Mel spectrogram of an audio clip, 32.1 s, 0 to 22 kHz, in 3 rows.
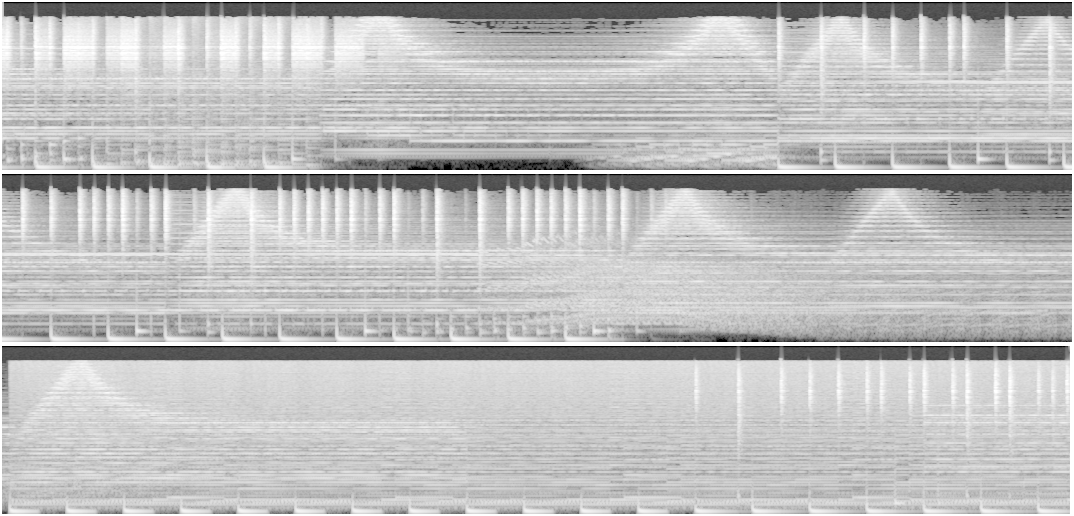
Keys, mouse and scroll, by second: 1.5 scroll down 1, 3.1 ctrl+-, 3.4 ctrl+-, 5.1-5.7 alt+scroll down 1, 5.7-6.6 alt+scroll up 1, 7.1 alt+click, 8.8 alt+click, 12.1 alt+click, 13.9 alt+click, 16.0-16.3 alt+scroll up 1, 17.1 space, 20.7 double click, 24.3 alt+BackSpace, 25.8 ctrl+d, 27.9 ctrl+-, 28.7-29.5 scroll up 1, 29.5 alt+scroll down 1.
